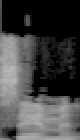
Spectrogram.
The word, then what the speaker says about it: salmon: she also agreed that pronouncing the l and salmon is unacceptable that was her second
